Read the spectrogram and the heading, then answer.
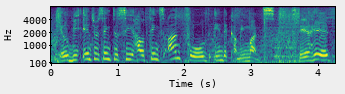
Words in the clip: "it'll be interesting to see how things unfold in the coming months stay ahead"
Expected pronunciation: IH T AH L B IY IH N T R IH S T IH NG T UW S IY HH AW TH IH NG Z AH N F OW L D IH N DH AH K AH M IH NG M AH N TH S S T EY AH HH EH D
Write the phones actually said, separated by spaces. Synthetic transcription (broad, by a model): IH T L B IY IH N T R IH S T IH NG T UW S IY HH AW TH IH NG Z AH N F OW L D IH N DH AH K AH M IH NG M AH N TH S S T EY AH HH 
